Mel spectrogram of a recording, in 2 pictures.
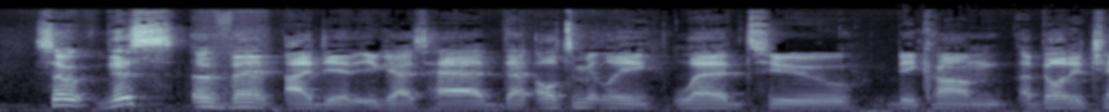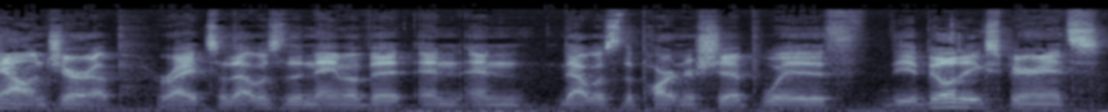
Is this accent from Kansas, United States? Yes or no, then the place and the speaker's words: no; North Carolina, United States; I'm from North Carolina.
